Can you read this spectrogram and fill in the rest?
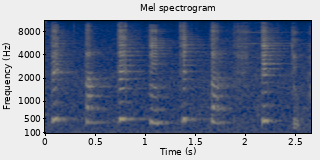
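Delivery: high squeaky tik-tak hoofsteps; goat footsteps. Acted. Goat's steps on the bridge, high pattering tik-tak voice. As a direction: imitate little hooves in a very high voice. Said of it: "Bunyi, eh, ta-, jalan kakinya".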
